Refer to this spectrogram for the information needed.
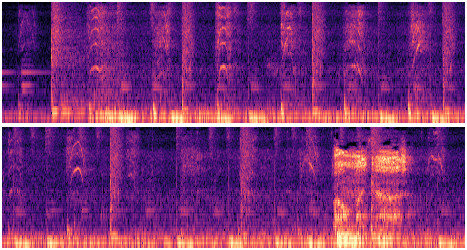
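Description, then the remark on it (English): Squeaky shoes worn by a walking woman squeak sharply with each step, a quick, steady run of high squeals, with muffled voices faintly underneath and a louder, longer squeak near the end. “Those real shoes or those fucking dog toys?”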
